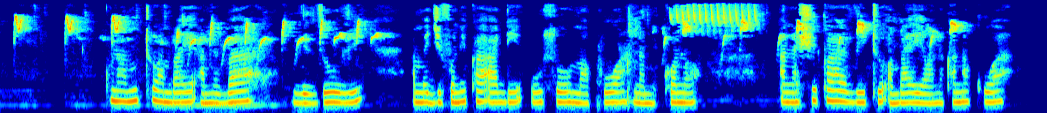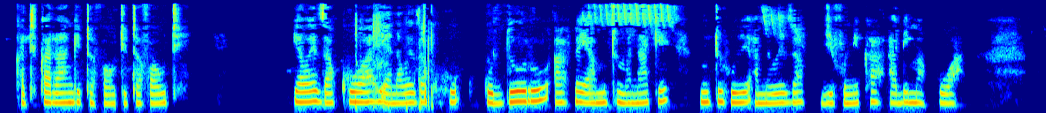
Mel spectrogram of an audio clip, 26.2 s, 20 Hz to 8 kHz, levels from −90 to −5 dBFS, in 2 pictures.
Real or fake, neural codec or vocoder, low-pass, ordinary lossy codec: real; none; 7.2 kHz; MP3, 32 kbps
